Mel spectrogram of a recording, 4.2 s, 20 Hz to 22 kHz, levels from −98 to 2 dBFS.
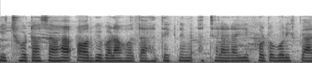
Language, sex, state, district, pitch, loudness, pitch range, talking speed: Hindi, female, Delhi, New Delhi, 185 Hz, -19 LUFS, 175-185 Hz, 275 wpm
